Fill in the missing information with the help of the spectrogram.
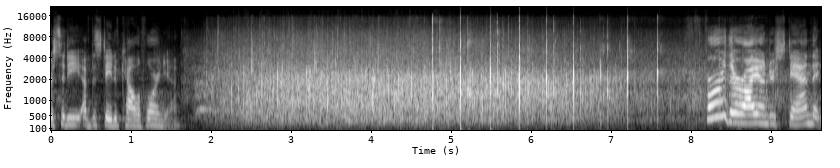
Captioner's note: applause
